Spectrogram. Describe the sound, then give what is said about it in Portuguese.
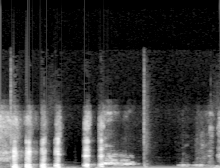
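A neighbour's dog barks angrily after being told to be quiet, in a quick volley of about four sharp barks, then two more, loud, before trailing off into a lower rumble. “Esse cachorro ele fica mais brabo ainda quando manda ele calar a boca.”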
